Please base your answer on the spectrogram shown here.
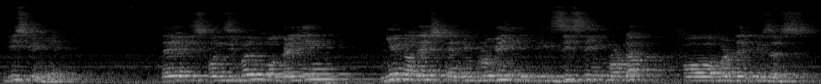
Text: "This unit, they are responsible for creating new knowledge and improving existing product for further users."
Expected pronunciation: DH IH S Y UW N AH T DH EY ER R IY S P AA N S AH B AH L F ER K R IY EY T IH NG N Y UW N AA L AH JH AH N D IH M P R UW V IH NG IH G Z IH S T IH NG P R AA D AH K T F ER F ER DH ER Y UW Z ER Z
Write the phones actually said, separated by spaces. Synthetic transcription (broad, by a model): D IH S Y UW N AH T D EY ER R IY S P AA N S AH B AH L F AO K R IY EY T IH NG N Y UW N AA L AH JH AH N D IH M P R UW V IH NG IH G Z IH S T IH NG P R AA D AH K T F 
